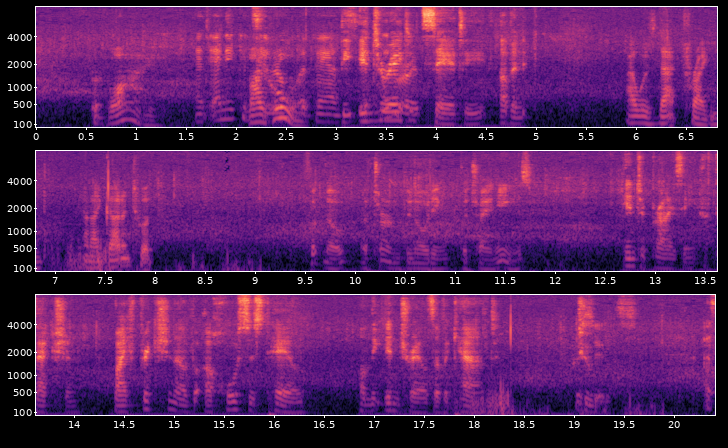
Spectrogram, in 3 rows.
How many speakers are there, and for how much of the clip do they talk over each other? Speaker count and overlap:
5, about 12%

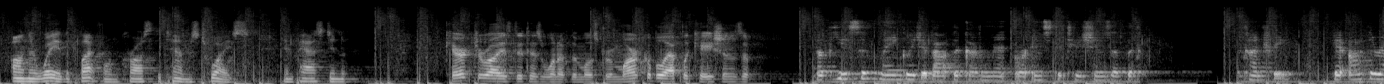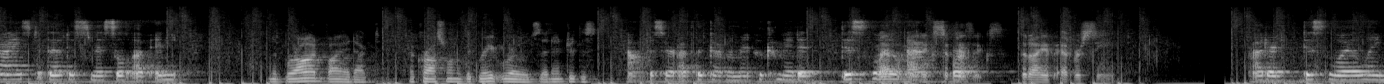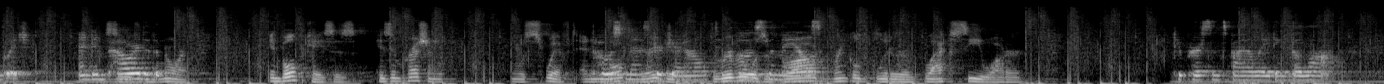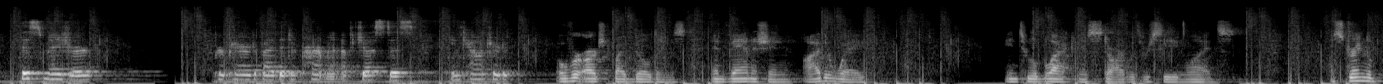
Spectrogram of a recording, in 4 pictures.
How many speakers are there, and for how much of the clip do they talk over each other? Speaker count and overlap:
3, about 7%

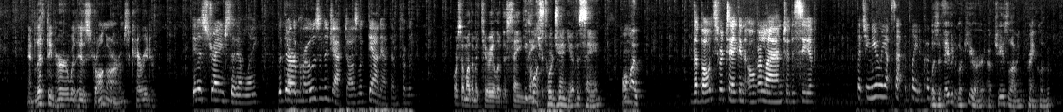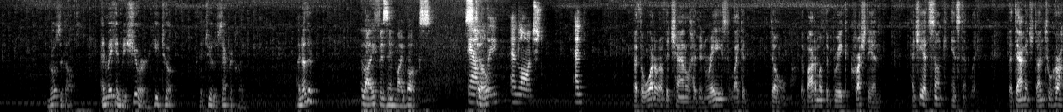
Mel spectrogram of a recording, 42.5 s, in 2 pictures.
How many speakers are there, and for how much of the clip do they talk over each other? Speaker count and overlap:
8, about 5%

